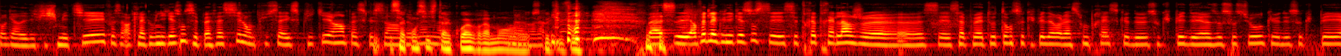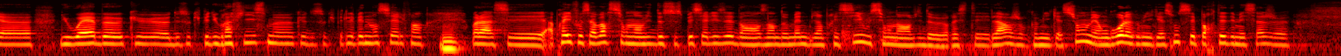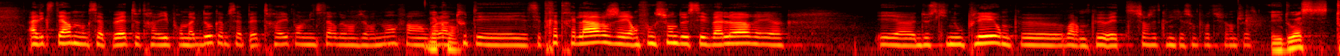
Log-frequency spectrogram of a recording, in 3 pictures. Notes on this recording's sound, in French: Interview réalisée en direct samedi 2 février 2019, lors du 2nd Forum de l'orientation du LRB.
